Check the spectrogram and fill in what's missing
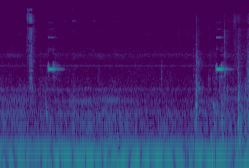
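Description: A kitchen timer gives two short, clear beeps a few seconds apart in a quiet kitchen, with faint clatter around them.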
